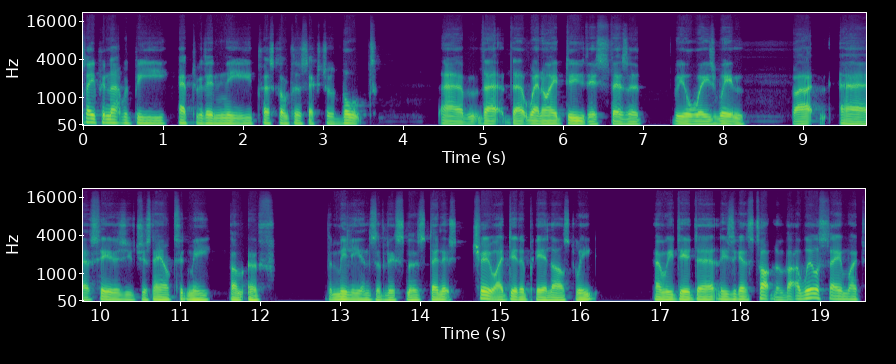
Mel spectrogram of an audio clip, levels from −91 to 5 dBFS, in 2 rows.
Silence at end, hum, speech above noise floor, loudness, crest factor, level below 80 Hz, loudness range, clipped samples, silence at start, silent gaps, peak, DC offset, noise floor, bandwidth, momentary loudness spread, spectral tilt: 0.1 s; none; 70 dB; -15 LUFS; 16 dB; -30 dBFS; 3 LU; under 0.1%; 0 s; none; 0 dBFS; under 0.1%; -84 dBFS; 10.5 kHz; 7 LU; -7 dB/octave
